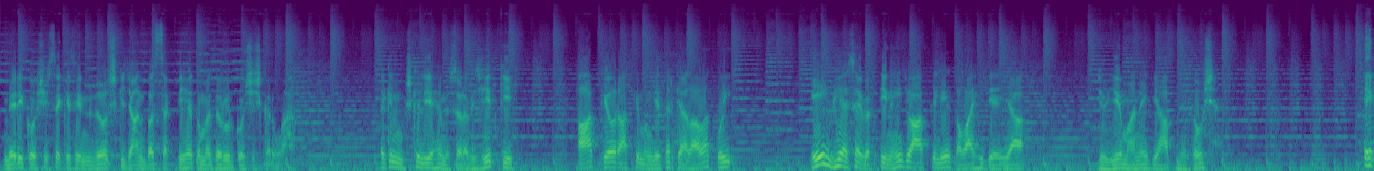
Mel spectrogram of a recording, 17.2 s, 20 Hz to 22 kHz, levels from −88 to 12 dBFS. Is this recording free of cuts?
yes; 0 cuts

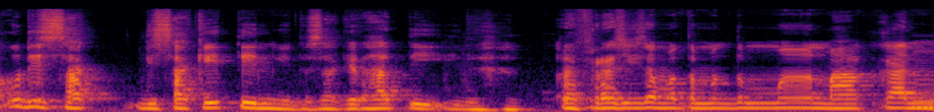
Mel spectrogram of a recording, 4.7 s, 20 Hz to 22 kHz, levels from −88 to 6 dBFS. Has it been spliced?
yes; 1 cut; at 2.7 s

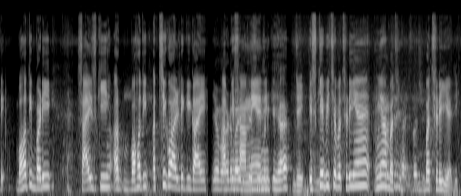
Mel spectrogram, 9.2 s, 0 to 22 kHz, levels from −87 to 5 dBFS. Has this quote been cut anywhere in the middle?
yes; 1 cut; at 5.9 s

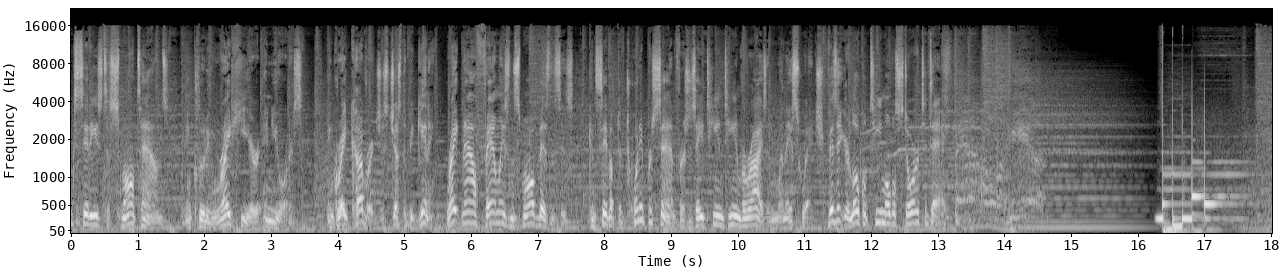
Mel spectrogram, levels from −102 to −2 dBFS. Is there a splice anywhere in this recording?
no; 0 cuts

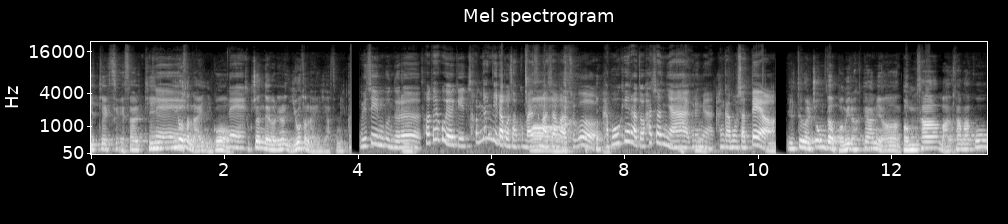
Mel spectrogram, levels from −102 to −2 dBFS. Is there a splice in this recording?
yes; 2 cuts; at 4.0 s, 10.4 s

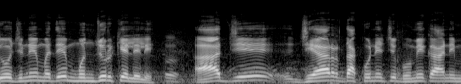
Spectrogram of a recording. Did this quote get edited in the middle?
no; 0 cuts

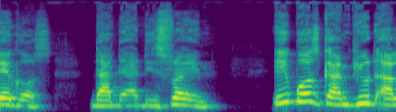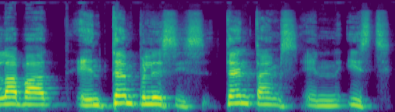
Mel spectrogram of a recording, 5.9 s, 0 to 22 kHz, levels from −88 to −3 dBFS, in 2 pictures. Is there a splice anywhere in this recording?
no; 0 cuts

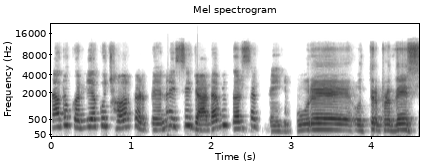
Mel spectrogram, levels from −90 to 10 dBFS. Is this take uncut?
no; 1 cut; at 3.0 s

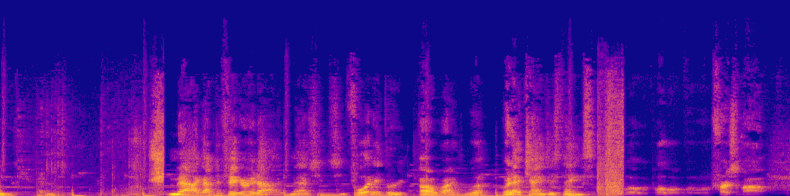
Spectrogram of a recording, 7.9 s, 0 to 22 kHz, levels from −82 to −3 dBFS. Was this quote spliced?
yes; 1 cut; at 6.0 s

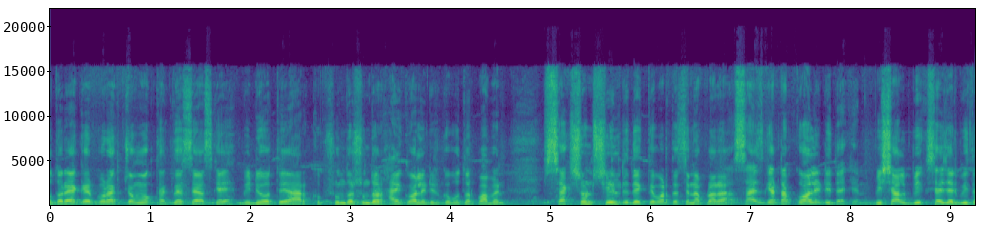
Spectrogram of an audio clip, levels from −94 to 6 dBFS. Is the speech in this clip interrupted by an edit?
yes; 1 cut; at 6.9 s

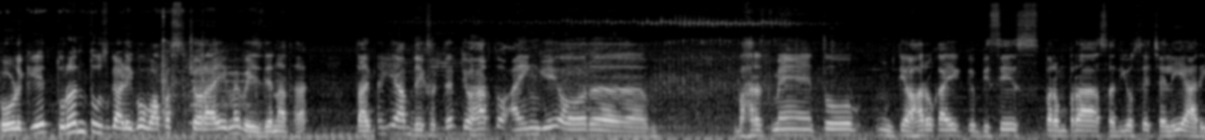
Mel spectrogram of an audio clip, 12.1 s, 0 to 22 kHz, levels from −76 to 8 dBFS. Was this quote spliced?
yes; 1 cut; at 3.7 s

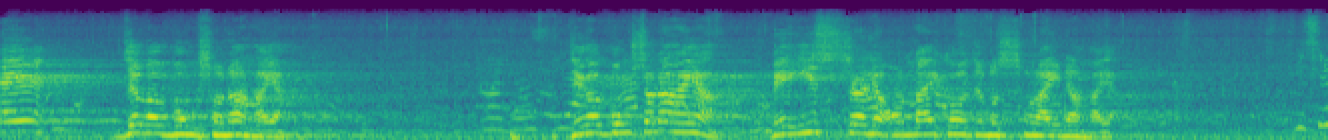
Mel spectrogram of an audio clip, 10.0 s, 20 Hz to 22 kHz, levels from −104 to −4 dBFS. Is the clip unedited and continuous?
yes; 0 cuts

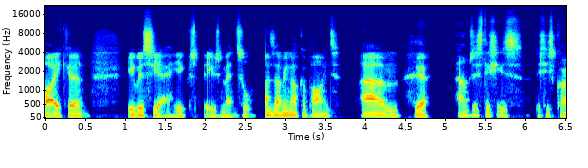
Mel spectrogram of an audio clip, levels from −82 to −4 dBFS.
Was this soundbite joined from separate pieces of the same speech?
yes; 1 cut; at 2.8 s

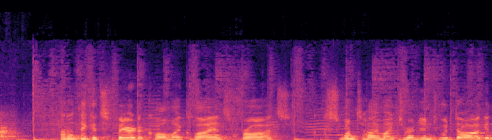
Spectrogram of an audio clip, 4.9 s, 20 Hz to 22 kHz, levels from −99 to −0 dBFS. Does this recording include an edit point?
no; 0 cuts

